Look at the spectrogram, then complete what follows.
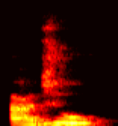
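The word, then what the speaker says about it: audio: Adio, eu ouço. A pronúncia dos romanos provavelmente lembrava o nome dos carros Audi ad universite harmor sumi.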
